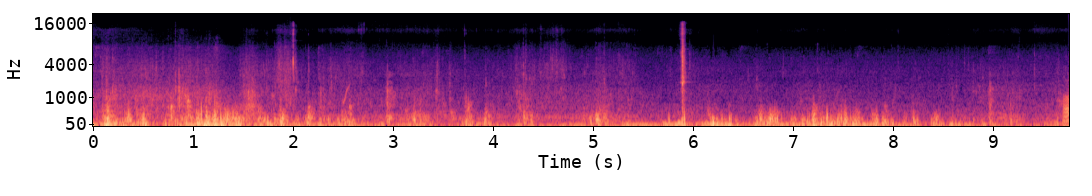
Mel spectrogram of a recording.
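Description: Wind buffets a drifting fishing boat on a lake in steady, rumbling gusts that roar into the microphone, with faint water slaps against the hull underneath.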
